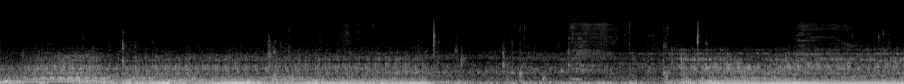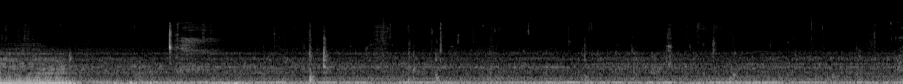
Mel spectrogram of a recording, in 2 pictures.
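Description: Low rumble with an engine-like hum, loud in two stretches that cut off abruptly about four and ten seconds in, then quieter. Scattered small clicks and scrapes run throughout, from a putty knife working epoxy putty into a ferro-cement hull.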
